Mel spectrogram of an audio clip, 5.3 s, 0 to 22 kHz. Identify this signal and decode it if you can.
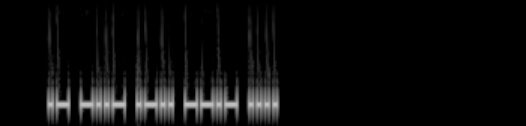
Morse code, heard as a keyed tone, about 30 wpm, 700 Hz. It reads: AXLQH
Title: Code Groups - 5 Letters - 30wpm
